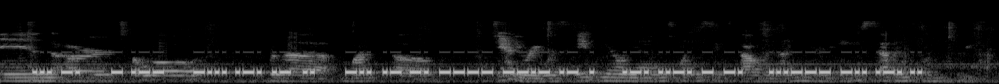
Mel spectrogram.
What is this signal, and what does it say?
Morse code (Persian alphabet), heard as a keyed tone, hand-sent with a paddle, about 33 wpm, 570 Hz. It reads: سن تو برای دانشگاه رفتن قدری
